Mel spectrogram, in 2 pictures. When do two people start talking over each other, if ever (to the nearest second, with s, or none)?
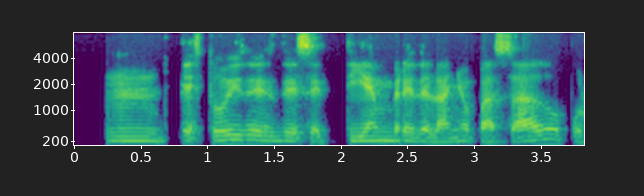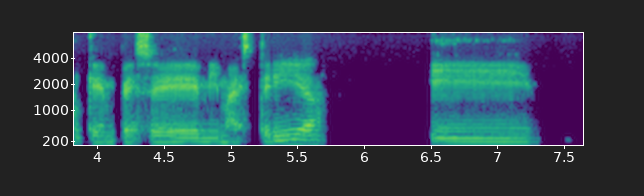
none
